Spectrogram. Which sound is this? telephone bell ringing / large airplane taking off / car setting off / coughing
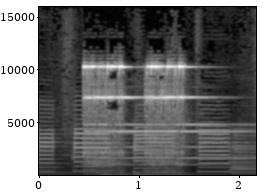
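telephone bell ringing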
